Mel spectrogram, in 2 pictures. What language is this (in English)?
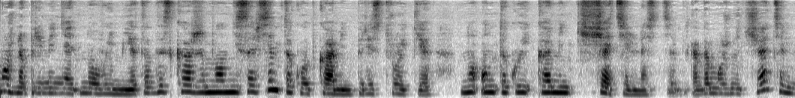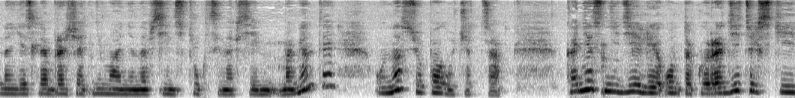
Russian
